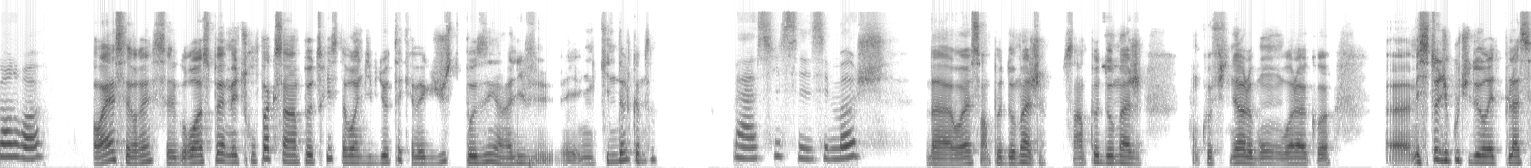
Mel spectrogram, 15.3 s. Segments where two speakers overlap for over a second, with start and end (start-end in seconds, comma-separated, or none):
none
